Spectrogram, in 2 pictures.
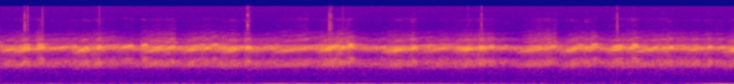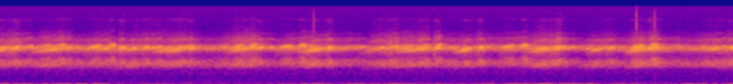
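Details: Continuous croaking of many frogs in a spring wetland, live recording: a thick, even trilling wall of sound holding steady throughout, with faint clicks scattered across it.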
